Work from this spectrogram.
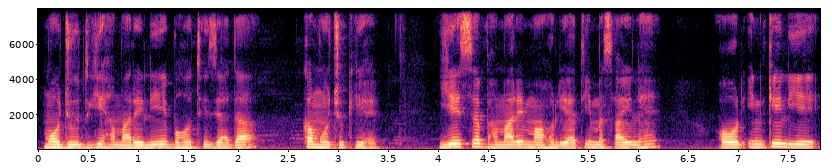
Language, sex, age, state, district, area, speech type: Urdu, male, 18-30, Delhi, South Delhi, urban, spontaneous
